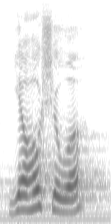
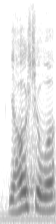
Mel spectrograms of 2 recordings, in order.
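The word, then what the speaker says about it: יהושע: The name Joshua is actually a Hebrew name Yehoshua. Yehoshua, right? Okay, that's how it would have been pronounced. They didn't have the J sound.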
